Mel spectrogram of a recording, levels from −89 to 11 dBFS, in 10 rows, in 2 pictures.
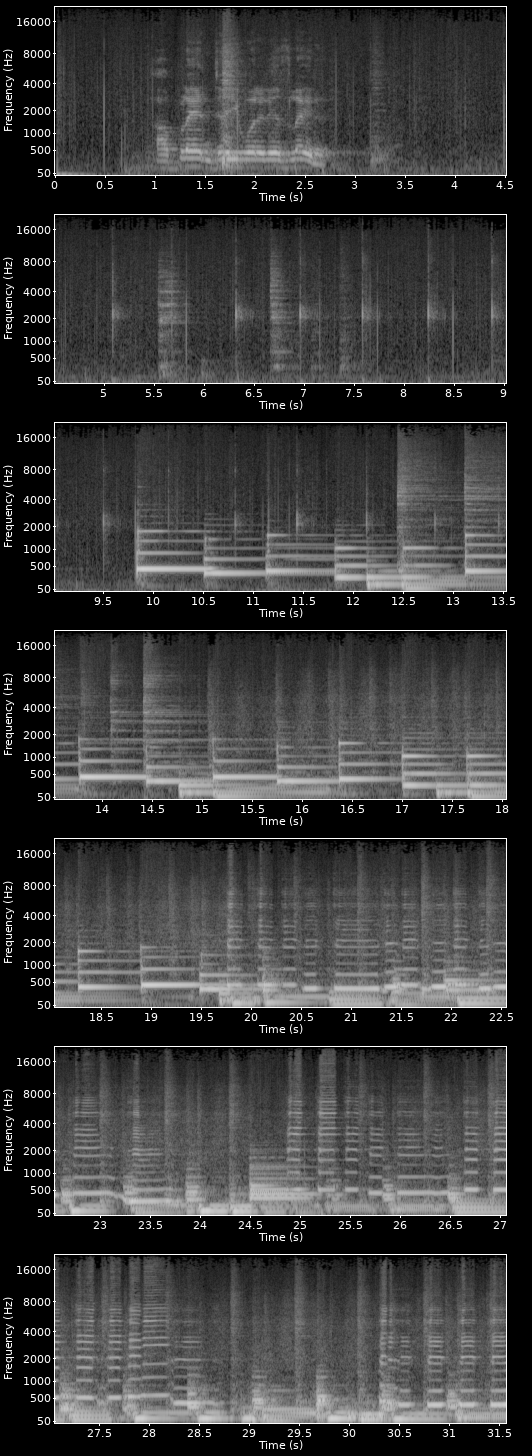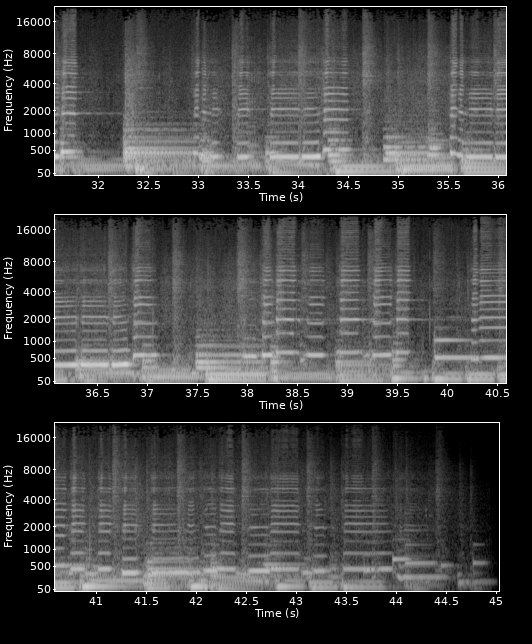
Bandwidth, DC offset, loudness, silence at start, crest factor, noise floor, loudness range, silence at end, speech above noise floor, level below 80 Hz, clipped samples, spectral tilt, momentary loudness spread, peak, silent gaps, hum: over 20 kHz; under 0.1%; -16 LUFS; 0 s; 16 dB; -45 dBFS; 17 LU; 0.2 s; 22 dB; -32 dBFS; under 0.1%; -5.5 dB/octave; 15 LU; -2 dBFS; none; none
